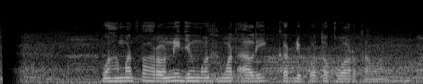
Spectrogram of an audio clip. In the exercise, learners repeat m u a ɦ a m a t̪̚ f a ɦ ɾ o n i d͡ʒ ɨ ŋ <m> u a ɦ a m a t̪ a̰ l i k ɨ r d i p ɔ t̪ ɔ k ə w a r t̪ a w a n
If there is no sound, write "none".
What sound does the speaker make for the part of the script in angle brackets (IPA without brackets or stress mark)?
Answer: m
